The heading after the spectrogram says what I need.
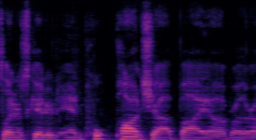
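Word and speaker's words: Lynyrd Skynyrd: ones I'm doing are Leonard skinnard pronounced Leonard skinnard and pawn shop by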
